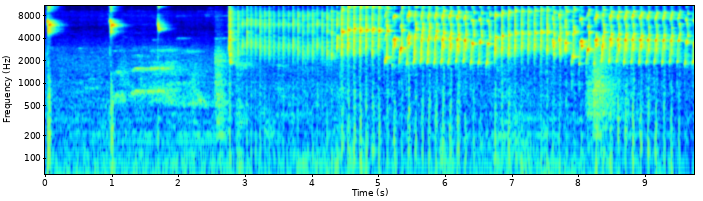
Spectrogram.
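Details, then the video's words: Lovebird song used to stimulate other lovebirds to sing: a few scattered high chirps at first, then a long, dense stream of rapid rasping notes building louder and continuing to the end. "Suara Burung Lovebird DURASI PANJANG, TERBUKTI Paling Cocok Buat Pancingan Labet Agar Cepat Ngekek"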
